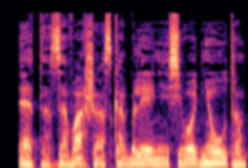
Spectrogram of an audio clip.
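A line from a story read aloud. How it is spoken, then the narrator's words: Whisper. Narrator (Russian): прошептал он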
